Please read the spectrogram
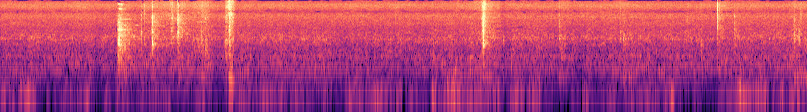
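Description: Sharp clicks and light knocks of plastic and metal as a cassette deck's tape mechanism is handled and worked with a screwdriver, over a low rumble of handling. There is a quick run of four or five clicks about a second in, then single clicks near five and seven seconds.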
